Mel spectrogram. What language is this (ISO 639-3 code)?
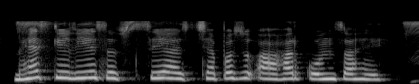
hin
